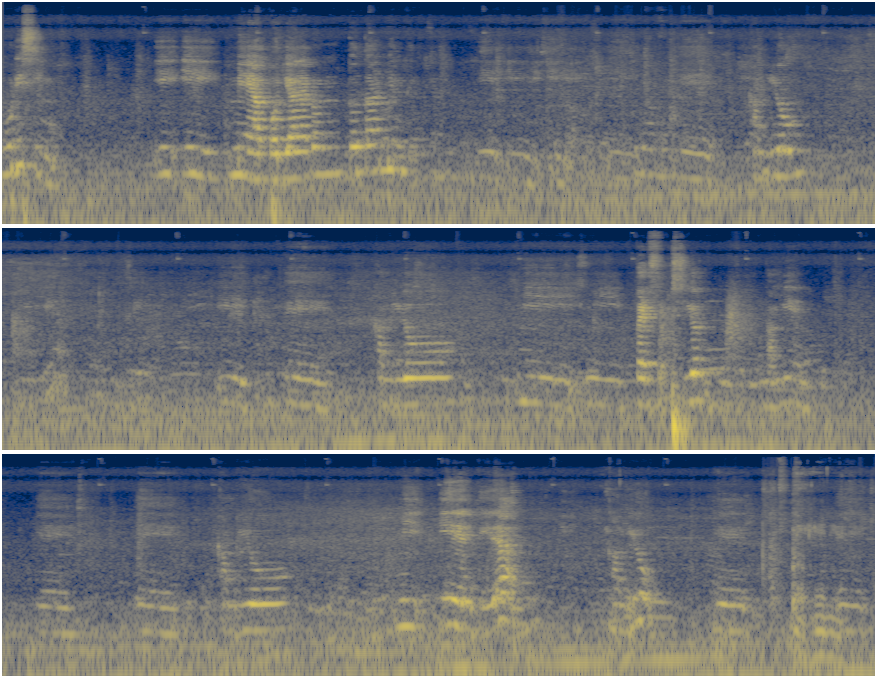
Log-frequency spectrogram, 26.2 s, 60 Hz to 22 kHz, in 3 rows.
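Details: Adult woman, 13 years post-stroke treated with surgery and followed by a month-long coma, initially unable to speak, write or read, with hemiparesis; halting speech; aphasia (non-fluent, halting speech).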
